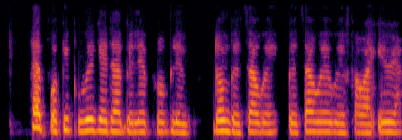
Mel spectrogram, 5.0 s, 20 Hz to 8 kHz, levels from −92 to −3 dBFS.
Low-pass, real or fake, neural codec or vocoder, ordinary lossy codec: 7.2 kHz; real; none; Opus, 16 kbps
